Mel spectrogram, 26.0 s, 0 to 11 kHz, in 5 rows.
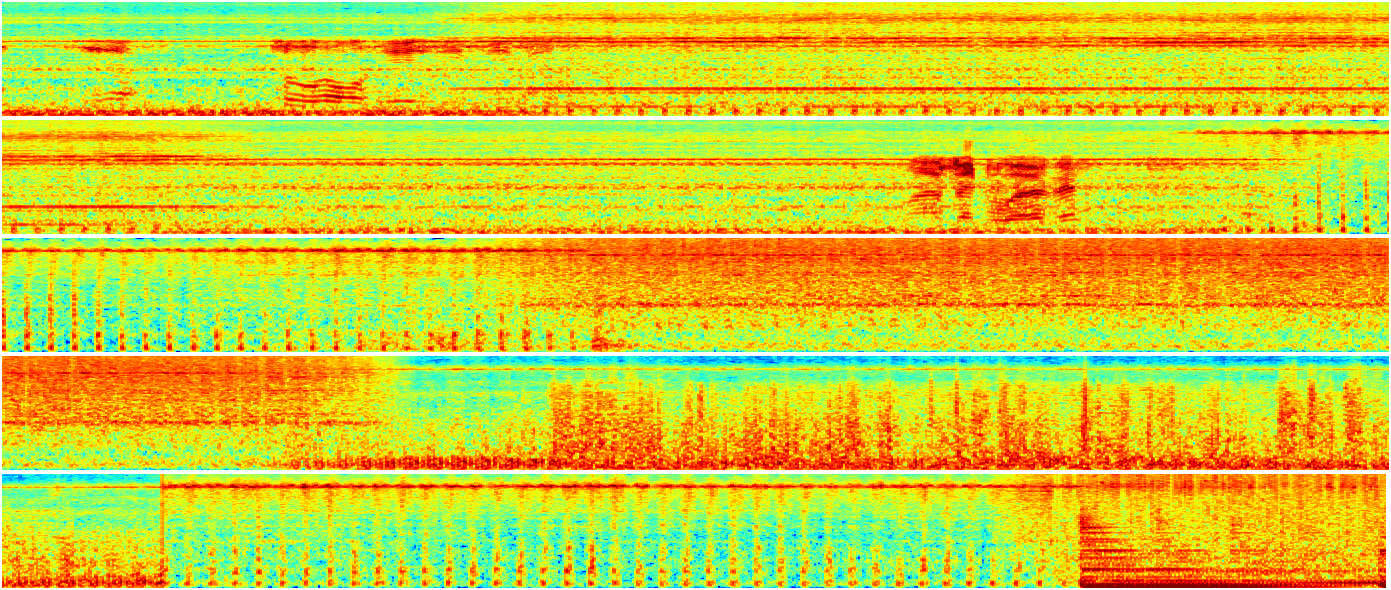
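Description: CH-47 Chinook tandem-rotor helicopter running, first as a steady engine and rotor noise inside the cockpit, then hovering, with the rapid, even beat of its rotor blades. The sound changes abruptly several times.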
